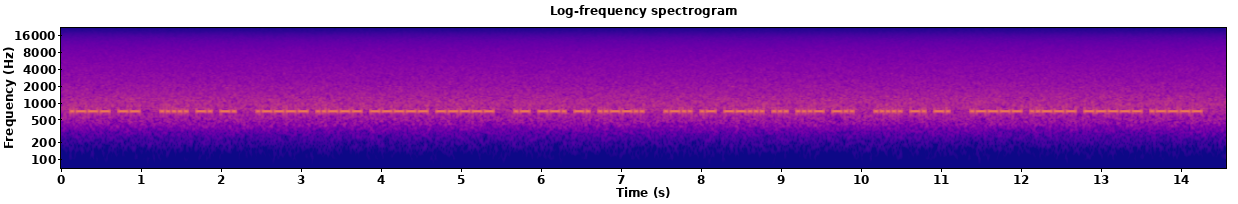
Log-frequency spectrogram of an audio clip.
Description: Morse code, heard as a keyed tone, machine-sent, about 32 wpm, 710 Hz, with radio static and a narrow filter. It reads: … 5NN 1200 AGN? LA7SVD 5NN 1201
